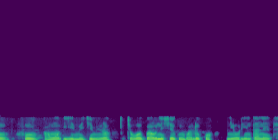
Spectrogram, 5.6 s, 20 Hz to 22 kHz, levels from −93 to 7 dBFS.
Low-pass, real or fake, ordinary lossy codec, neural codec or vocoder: 3.6 kHz; real; none; none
